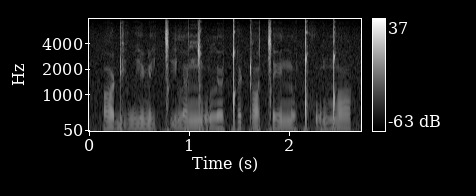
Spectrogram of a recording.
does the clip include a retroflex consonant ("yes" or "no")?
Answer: yes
